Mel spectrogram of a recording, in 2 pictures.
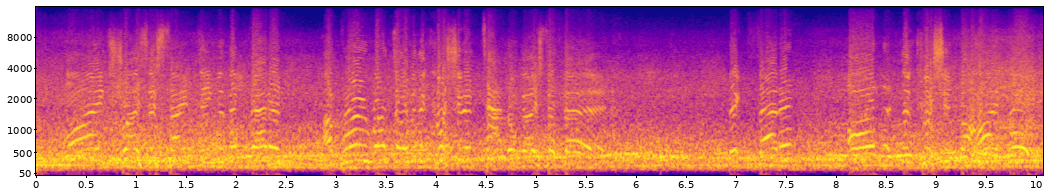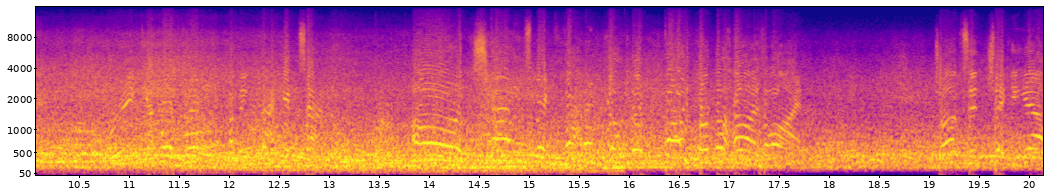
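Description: A field of winged sprint cars racing on a dirt oval, their V8 engines running hard together as the cars go by.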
